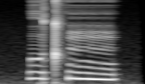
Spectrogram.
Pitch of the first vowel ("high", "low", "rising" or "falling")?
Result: low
